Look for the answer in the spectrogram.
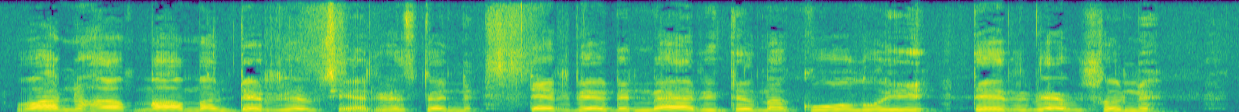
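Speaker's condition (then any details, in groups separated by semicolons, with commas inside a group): Cerebral palsy; somewhat unclear, self-described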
